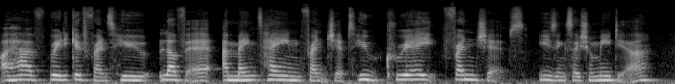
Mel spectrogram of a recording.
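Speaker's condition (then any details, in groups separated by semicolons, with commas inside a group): No condition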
